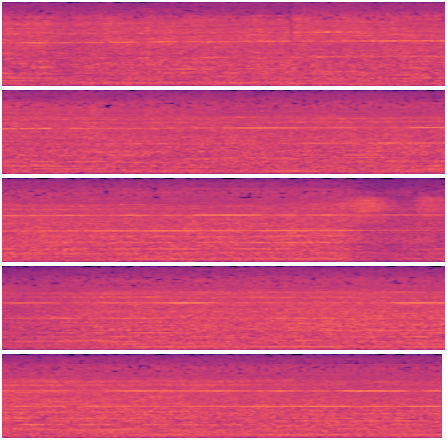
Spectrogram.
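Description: A racing car engine roars loudly at high speed, shifting up through the gears.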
